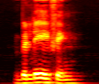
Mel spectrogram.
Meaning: experience (act of experiencing, something that is experienced)
- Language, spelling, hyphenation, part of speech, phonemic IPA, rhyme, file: Dutch, beleving, be‧le‧ving, noun, /bəˈleː.vɪŋ/, -eːvɪŋ, Nl-beleving.ogg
